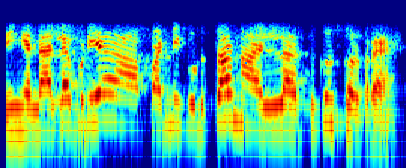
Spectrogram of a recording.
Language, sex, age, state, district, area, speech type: Tamil, female, 60+, Tamil Nadu, Tiruchirappalli, rural, conversation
